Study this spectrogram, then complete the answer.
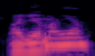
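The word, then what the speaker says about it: מים: Mayim.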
